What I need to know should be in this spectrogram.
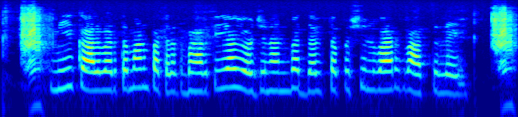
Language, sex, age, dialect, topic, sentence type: Marathi, female, 18-24, Standard Marathi, banking, statement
